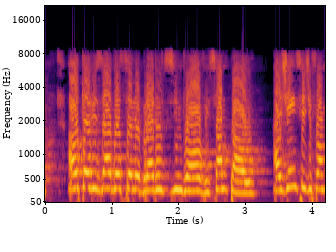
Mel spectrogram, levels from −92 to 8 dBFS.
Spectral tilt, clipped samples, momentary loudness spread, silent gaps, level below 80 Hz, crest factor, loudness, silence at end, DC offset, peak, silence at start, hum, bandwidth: -4 dB/octave; under 0.1%; 4 LU; none; -36 dBFS; 8 dB; -8 LUFS; 0 s; under 0.1%; 0 dBFS; 0 s; none; 9 kHz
